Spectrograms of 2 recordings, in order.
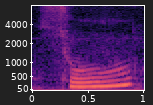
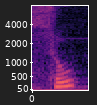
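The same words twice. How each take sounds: First: The vowel after the s is long. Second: The vowel after the s is short. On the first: "Avec le prolongement de voyelle waw" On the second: "Avec dhamma, on prononce sou"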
